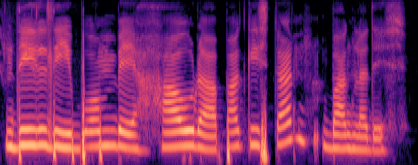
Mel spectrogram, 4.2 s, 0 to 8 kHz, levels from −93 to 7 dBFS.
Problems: none marked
